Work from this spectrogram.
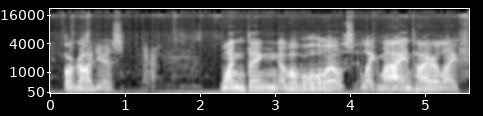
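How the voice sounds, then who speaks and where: Loud speech at a very slow pace. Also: man. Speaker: vlogger. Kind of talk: casual monologue answering get-to-know-you questions. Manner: animated, talkative.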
